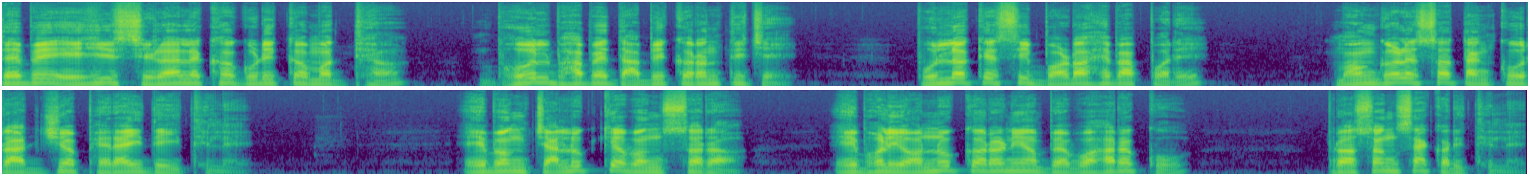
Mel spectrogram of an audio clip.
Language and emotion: Odia, neutral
